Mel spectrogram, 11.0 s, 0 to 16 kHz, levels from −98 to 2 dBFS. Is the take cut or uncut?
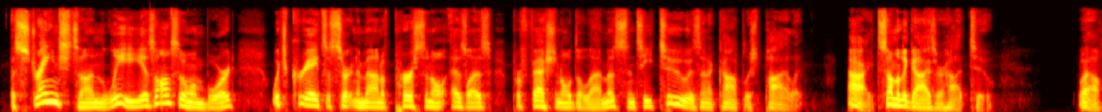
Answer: cut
